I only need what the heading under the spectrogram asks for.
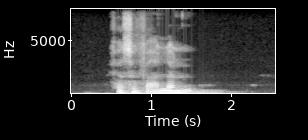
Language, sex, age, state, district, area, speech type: Hindi, female, 45-60, Bihar, Begusarai, rural, spontaneous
